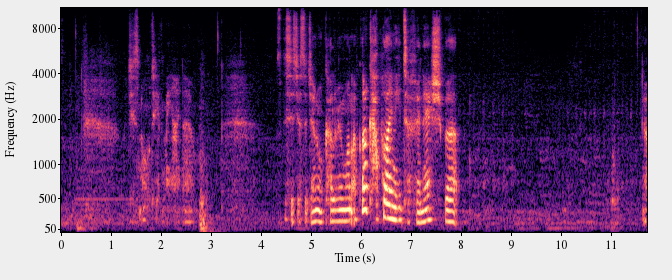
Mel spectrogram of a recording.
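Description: A coloured pencil scratches softly across paper.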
